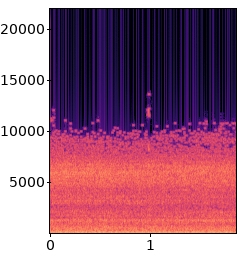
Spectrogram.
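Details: Hytrans HS150 fire pump unit diesel engine just started from the control panel: steady, even drone with a constant low hum and no knocks or surges. Normal running.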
